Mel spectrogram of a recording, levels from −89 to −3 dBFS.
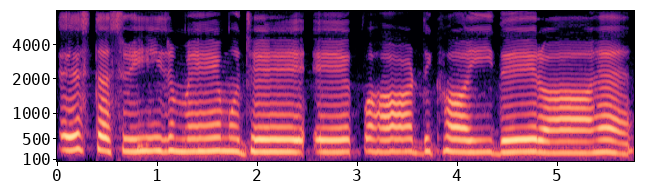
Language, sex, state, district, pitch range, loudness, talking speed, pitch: Hindi, female, Madhya Pradesh, Katni, 235-255 Hz, -14 LUFS, 105 wpm, 245 Hz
